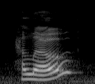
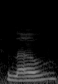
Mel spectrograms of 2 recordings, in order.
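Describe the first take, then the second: First: The greeting sounds happy and smiling. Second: The greeting sounds sad and downcast. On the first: The speaker calls it right. "happy hello" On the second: The speaker calls it wrong. "sad hello"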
